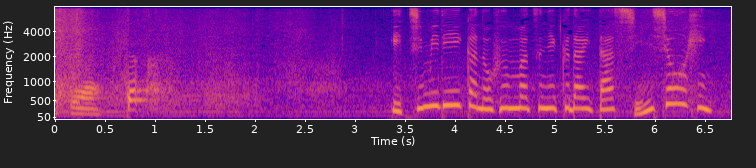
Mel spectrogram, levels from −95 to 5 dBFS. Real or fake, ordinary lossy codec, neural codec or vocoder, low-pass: real; none; none; none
